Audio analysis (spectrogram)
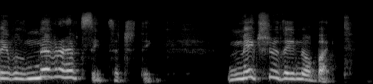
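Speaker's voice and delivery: terrible attempted put-on French accent. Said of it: "trying to speak in a French accent".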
